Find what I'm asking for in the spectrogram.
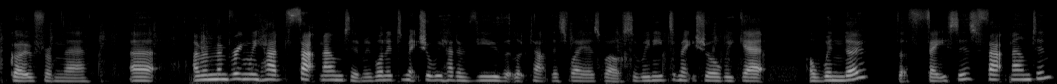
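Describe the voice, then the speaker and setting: A woman giving casual let's play commentary as the host of a gaming series, rambling and thinking aloud as she goes. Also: lowish voice.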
